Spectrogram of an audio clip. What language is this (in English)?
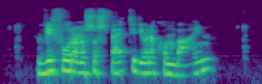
Italian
